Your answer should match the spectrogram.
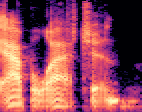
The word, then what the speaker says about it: Appalachian: I looked it up and it said that it's truly supposed to be Appalachian.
